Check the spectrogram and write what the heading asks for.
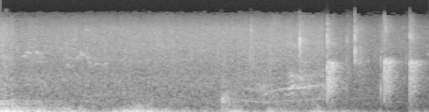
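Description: Clapping begins about three seconds in, evenly paced at about four claps a second, just after a sung song ends, with a voice calling out as it starts. Before it, a low rumble fades away over the first two seconds.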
